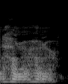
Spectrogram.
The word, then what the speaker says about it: Hunter x Hunter: It has an X in it, but apparently you're not supposed to pronounce the X. I think that's dumb, but that... – See? And yet he still said Hunter Hunter.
